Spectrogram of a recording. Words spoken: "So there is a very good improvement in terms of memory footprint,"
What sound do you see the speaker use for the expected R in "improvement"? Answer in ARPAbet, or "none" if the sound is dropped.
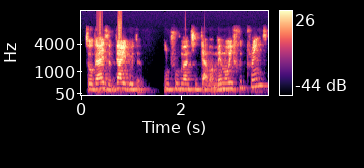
R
